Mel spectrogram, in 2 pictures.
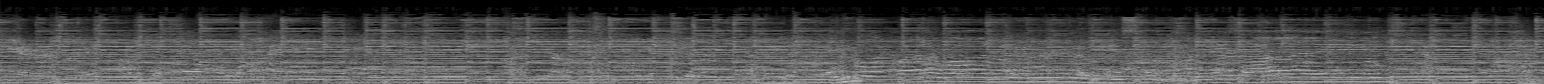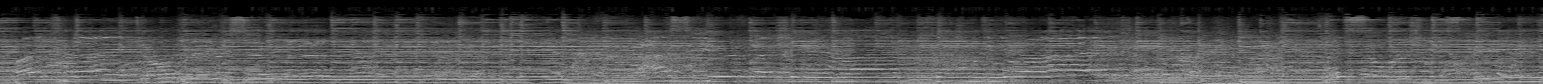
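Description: Acoustic guitar strummed and picked steadily through a song, with a man singing along at times.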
